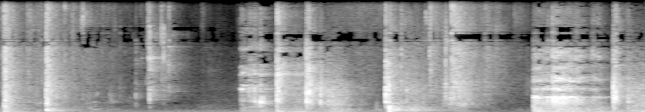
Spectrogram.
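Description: Glass bottles tumbling down granite stairs, clinking and knocking on the stone steps in quick runs of impacts, with a short pause partway through. About two-thirds of the way in comes a loud crash of breaking glass lasting about a second.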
